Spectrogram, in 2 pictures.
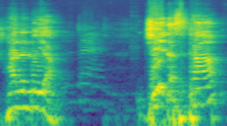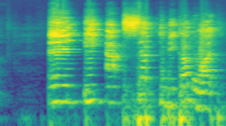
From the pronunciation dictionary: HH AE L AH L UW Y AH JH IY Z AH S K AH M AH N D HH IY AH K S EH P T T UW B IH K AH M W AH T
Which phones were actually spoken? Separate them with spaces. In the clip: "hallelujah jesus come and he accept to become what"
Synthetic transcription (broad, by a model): HH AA L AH L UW Y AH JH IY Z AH S K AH M AH N D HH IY AH K S EH P T T UW B IH K AH M W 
